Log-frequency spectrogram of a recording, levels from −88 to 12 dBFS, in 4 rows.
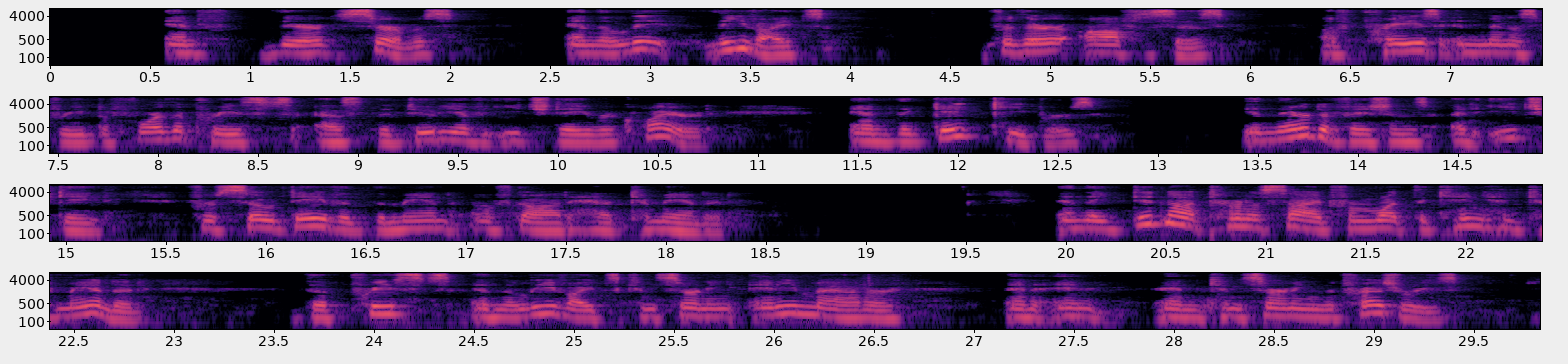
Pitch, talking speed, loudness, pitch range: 155 Hz, 135 wpm, -32 LUFS, 140-175 Hz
